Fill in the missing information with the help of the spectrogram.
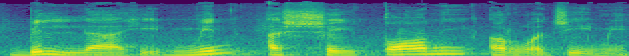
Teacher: بی اللہ، با کے نیچے زیر، اسے اس میں اللہ کی حرف لام کے ساتھ ملائیں گے، درمیان میں سے الف یعنی حمزہ کو حذف کریں گے. اس میں اللہ کی حرف لام کو یہاں باریک کر کے پڑھیں گے، اس لیے کہ ما قبل با کے نیچے زیر ہے.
